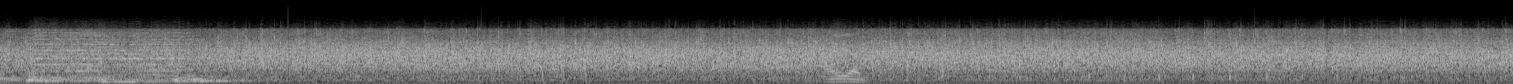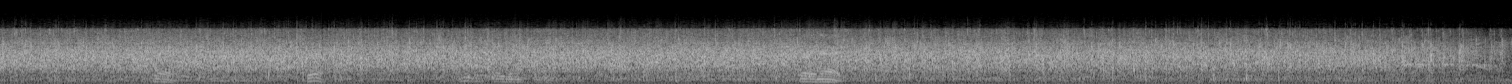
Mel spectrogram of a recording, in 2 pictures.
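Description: Studio audience giving a standing ovation, steady applause throughout. A band's music plays under it in the first couple of seconds.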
